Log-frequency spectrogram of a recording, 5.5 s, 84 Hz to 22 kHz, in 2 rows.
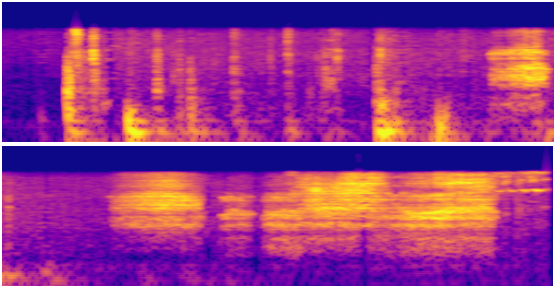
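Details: Barn owl with a mouse, 17 September 2019 at 06:11: a burst of scratching and knocking clatter first, then swelling, loud hoarse hisses that run together toward the end.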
